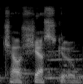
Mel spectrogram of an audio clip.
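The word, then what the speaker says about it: Ceaușescu: Which wasn't very long, because it was only 3 days after Gigi's death that Ceausescu, it's actually pronounced Ceausescu, but I'm saying Ceausescu because I'm used to it now, officially took power as the General Secretary of Romania.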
